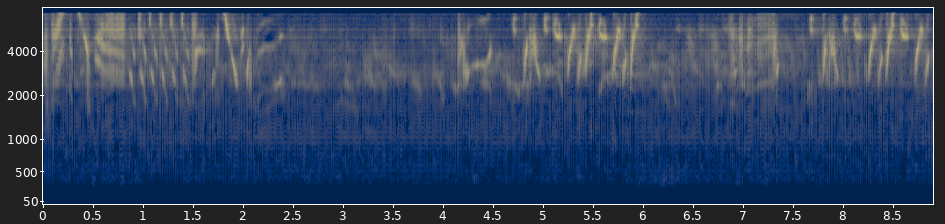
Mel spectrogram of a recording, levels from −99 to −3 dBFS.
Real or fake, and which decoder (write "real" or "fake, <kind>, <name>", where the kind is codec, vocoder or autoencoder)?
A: fake, vocoder, BigVGAN v2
